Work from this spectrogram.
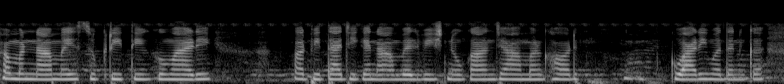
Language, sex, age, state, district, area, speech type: Maithili, female, 18-30, Bihar, Sitamarhi, urban, spontaneous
